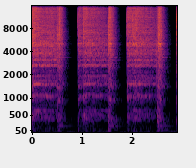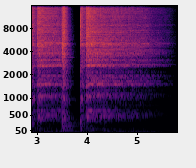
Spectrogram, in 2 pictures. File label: 120 HH2, Jazzistic; Univers Sons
